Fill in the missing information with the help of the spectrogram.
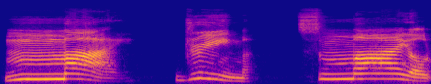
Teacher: the sound is made by closing both lips and allowing the sound to travel through the nasal passages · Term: bilabial nasal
